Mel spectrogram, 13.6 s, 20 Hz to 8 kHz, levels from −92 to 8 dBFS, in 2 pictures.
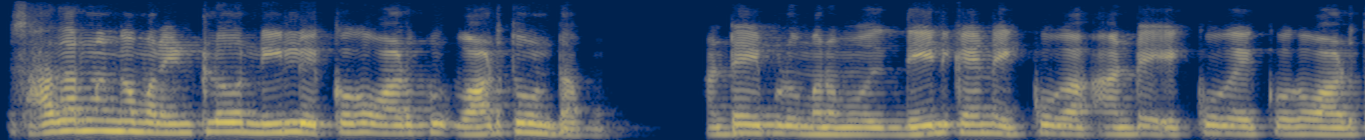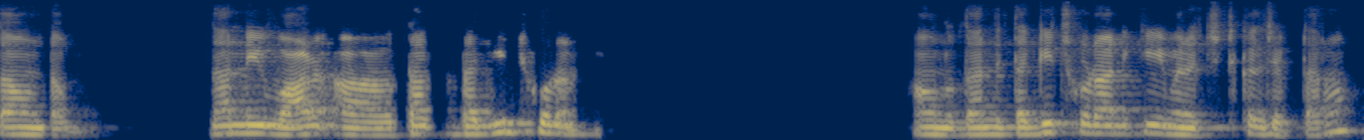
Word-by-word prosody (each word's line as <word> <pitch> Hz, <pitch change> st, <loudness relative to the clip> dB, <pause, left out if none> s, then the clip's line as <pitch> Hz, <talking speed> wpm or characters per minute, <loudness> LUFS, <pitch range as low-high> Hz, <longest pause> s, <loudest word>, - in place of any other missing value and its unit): సాధారణంగా 220 Hz, +3 st, +4 dB
మన 195 Hz, -, +2 dB
ఇంట్లో 200 Hz, +2 st, +2 dB, 0.2 s
నీళ్లు 195 Hz, +2 st, +5 dB
ఎక్కువగా 190 Hz, +1 st, 0 dB
వాడుకు 170 Hz, +2 st, 0 dB, 0.2 s
వాడుతూ 170 Hz, +5 st, +3 dB
ఉంటాము. 135 Hz, -6 st, -4 dB, 0.6 s
అంటే, 155 Hz, +4 st, -1 dB
ఇప్పుడు 170 Hz, -1 st, 0 dB
మనము 150 Hz, -1 st, +1 dB, 0.3 s
దేనికైనా 180 Hz, +2 st, +2 dB
ఎక్కువగా 160 Hz, -1 st, -2 dB, 0.2 s
అంటే, 155 Hz, +1 st, -2 dB
ఎక్కువగా, 165 Hz, +2 st, -3 dB
ఎక్కువగా 155 Hz, 0 st, -5 dB
వాడతా 145 Hz, +1 st, 0 dB
ఉంటం. 145 Hz, -, -4 dB, 0.7 s
దాన్ని 175 Hz, +1 st, +2 dB
వాడ 145 Hz, +2 st, +3 dB, 0.2 s
ఆహ్, 135 Hz, -1 st, -1 dB
దాన్ని 160 Hz, -2 st, -4 dB
తగ్గించుకోవడాని 185 Hz, -, -2 dB, 1.7 s
అవును. 150 Hz, -1 st, +1 dB
దాన్ని 150 Hz, 0 st, -1 dB
తగ్గించుకోవడానికి 170 Hz, 0 st, -2 dB
ఏమైనా 150 Hz, -4 st, 0 dB
చిట్కాలు 145 Hz, +1 st, -8 dB
చెప్తారా? 185 Hz, +8 st, -10 dB
165 Hz, 125 wpm, -19 LUFS, 150-185 Hz, 1.7 s, నీళ్లు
